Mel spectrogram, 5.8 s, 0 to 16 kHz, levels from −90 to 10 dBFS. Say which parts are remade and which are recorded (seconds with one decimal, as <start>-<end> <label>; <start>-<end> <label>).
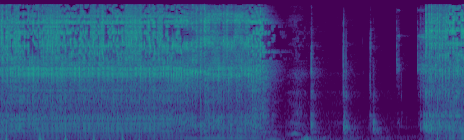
0.0-2.3 recorded; 2.3-3.1 remade; 3.1-5.8 recorded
